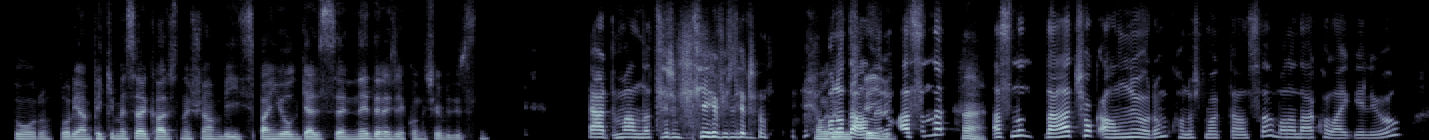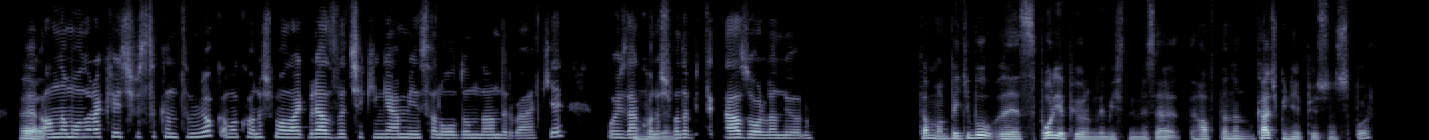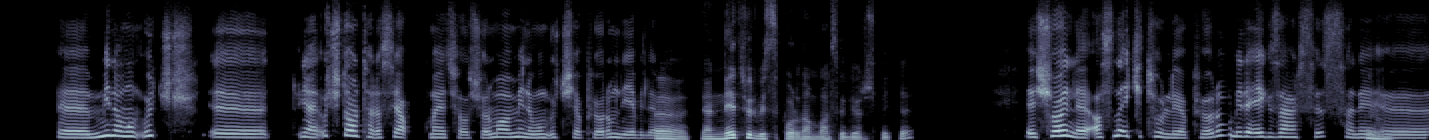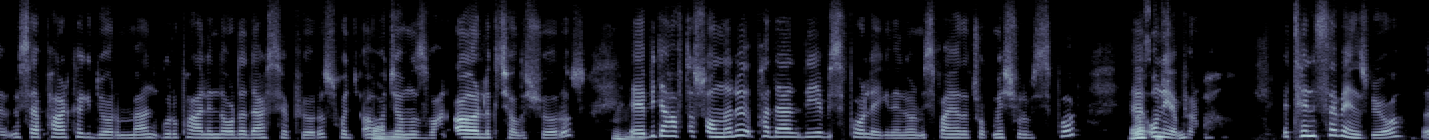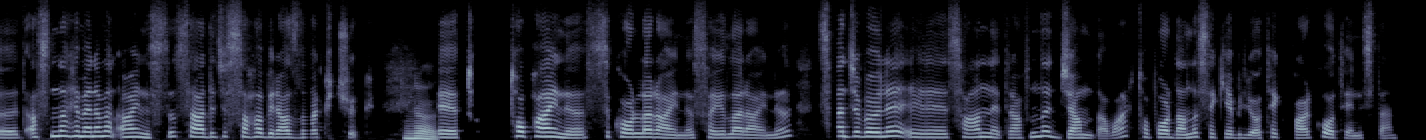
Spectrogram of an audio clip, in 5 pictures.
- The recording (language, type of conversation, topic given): Turkish, podcast, Hobiler günlük stresi nasıl azaltır?
- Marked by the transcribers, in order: laughing while speaking: "anlatırım diyebilirim"; unintelligible speech; other noise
